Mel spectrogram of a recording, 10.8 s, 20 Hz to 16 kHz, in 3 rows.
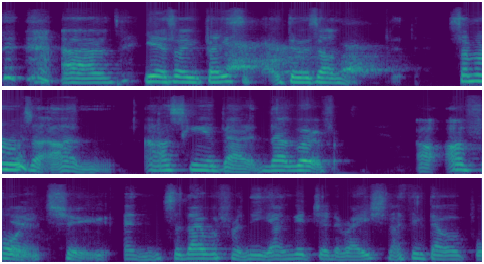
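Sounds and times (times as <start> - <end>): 
speech: 0.2 - 2.8, 3.4 - 10.7
dog barking in the background: 1.7 - 3.0.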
